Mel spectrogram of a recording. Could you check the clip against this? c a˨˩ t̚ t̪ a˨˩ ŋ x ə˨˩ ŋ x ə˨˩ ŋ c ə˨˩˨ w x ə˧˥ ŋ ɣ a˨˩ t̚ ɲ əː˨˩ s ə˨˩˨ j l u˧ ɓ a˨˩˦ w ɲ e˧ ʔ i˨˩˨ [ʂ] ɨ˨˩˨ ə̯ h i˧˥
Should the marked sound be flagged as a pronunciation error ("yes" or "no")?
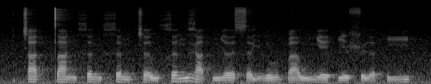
no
